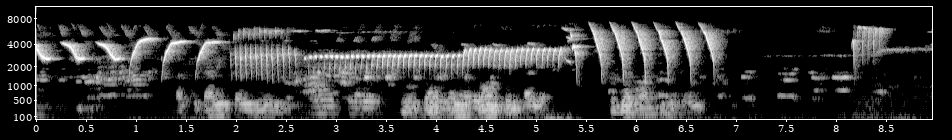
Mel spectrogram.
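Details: Yellow canary song with whistled sweeping notes, a long buzzy rolling trill, then loud descending chirps, ending in a short rising whistle; soft background noises beneath.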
